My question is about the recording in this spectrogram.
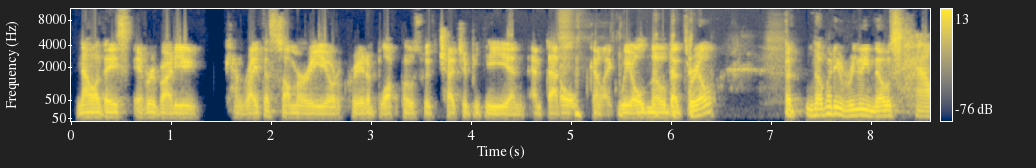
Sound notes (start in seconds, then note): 4.6 laughing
